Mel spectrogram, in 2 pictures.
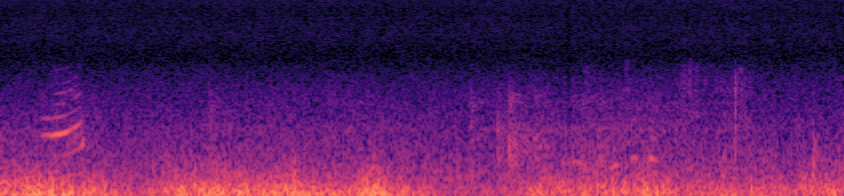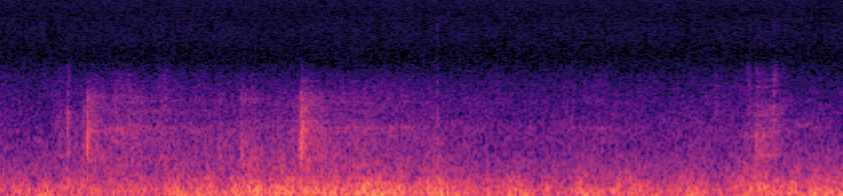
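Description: Wind rumbling on the microphone, rising and falling, with a few brief, faint voices.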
